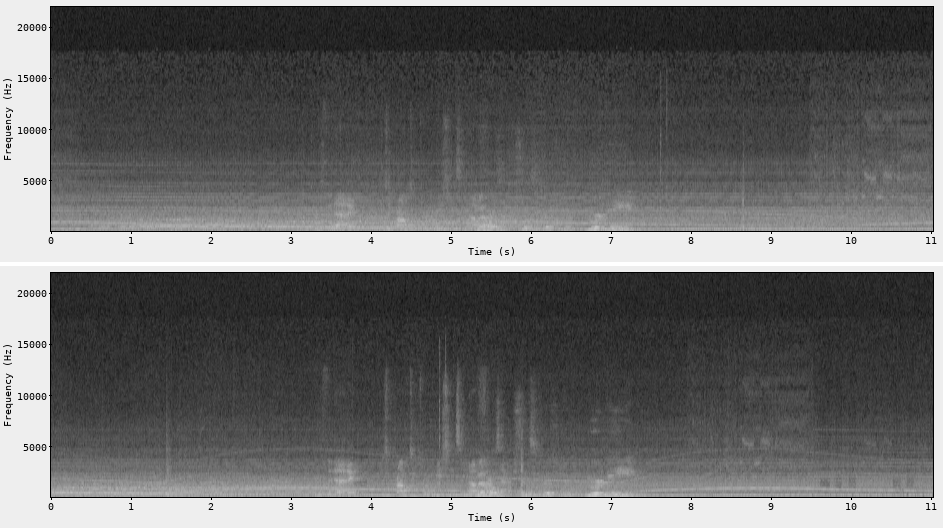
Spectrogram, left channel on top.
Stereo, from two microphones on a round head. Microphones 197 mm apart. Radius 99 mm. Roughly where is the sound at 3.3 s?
Centre.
